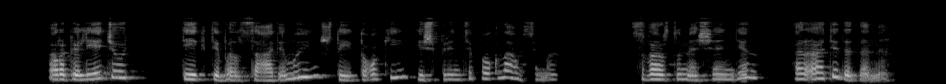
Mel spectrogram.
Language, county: Lithuanian, Vilnius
